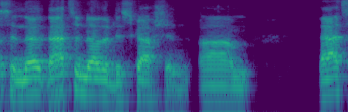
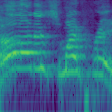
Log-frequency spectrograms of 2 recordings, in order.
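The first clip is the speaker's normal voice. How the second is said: imitating a friend's delighted high exclamation, louder; mock-excited outburst, pitched way up; 6 dB louder than usual. Friend introducing him to others, high and excited. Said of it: "He still brings it up".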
